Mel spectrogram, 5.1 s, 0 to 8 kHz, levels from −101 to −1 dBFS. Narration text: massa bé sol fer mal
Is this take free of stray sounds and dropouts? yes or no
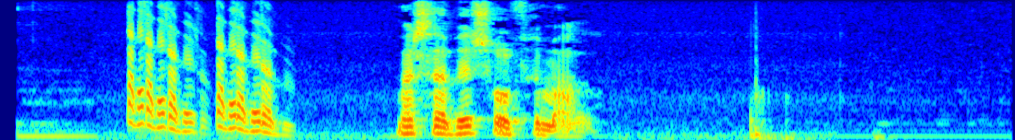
no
